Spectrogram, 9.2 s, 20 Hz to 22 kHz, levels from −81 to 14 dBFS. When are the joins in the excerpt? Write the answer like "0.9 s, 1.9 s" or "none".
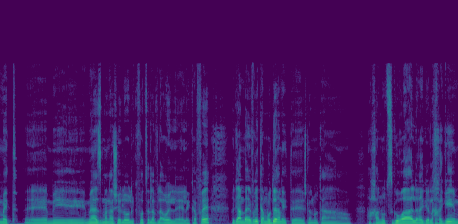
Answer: none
